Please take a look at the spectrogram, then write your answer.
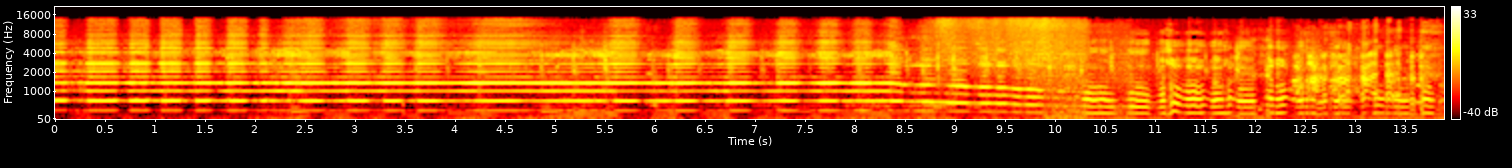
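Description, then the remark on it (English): A voice drenched in an echo machine effect on a radio show in Ilkeston, Derbyshire, stretched into a long, buzzing, horn-like drone that holds steady, then bends and wobbles in pitch near the end, loud throughout. “The echo machine works, don't I?”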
